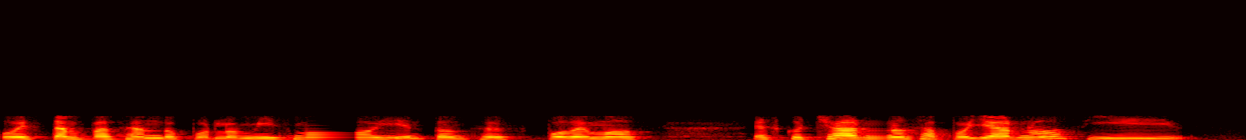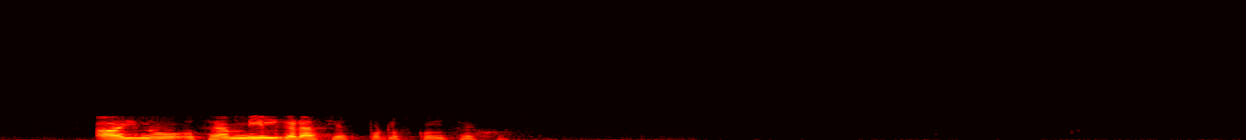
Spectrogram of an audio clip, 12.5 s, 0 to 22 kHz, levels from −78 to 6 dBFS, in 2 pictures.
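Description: At 1.56 to 1.81 s a call audio freeze, likely from held-up packets, stretches the last sound into a fading buzz for about 225 ms. A spectrogram shows smeared, repeating harmonics there.

Short stalls from late packets follow at 1.97 to 2.00 s (18 ms filled) and 4.36 to 4.46 s (85 ms). Each holds a sound too long, visible as a brief flat, repeated waveform stretch.

From 9.44 to 10.76 s a jitter buffer speed-up trims pitch-period pieces, roughly a tenth of a second in total, so the audio runs 6% faster at unchanged pitch. It sounds hurried, with slightly compressed spacing on the waveform.

Throughout, the spectrogram is empty above 4 kHz, which fits a narrowband G.711-style call codec.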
